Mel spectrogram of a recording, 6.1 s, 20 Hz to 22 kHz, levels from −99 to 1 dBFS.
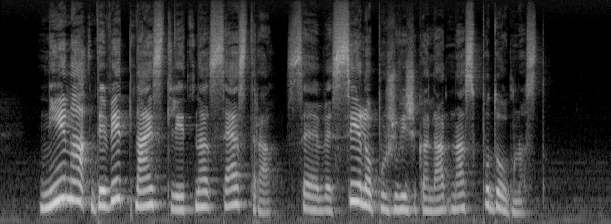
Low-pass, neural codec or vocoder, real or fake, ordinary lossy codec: none; none; real; none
